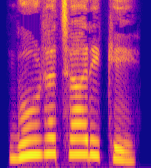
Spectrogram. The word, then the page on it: ಗೂಢಚಾರಿಕೆ: guḍha cārike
